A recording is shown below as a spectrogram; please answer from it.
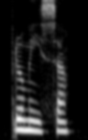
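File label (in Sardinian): "promissa", female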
